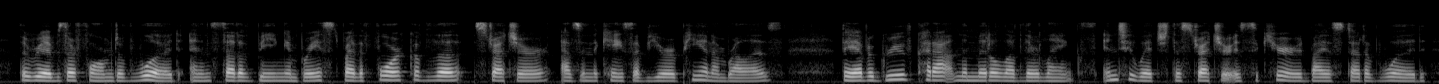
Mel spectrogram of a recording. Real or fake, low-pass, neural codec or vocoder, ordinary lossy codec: real; 7.2 kHz; none; MP3, 48 kbps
